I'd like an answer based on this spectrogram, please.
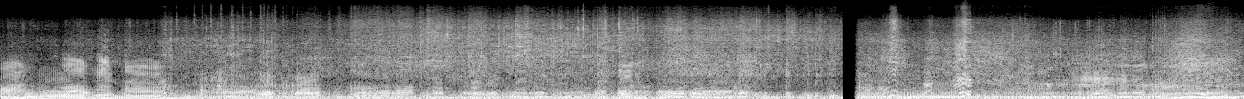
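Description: Dirt bike engines revving up and down as the bikes ride the enduro track. The pitch rises and falls repeatedly, and the sound drops out for an instant about two-thirds of the way through.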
